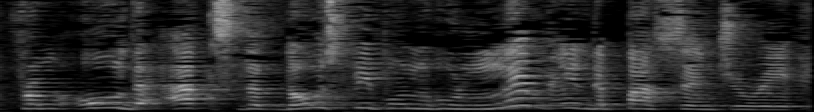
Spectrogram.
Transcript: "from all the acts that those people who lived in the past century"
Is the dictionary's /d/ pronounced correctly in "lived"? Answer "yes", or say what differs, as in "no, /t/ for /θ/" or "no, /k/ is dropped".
no, /d/ is dropped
